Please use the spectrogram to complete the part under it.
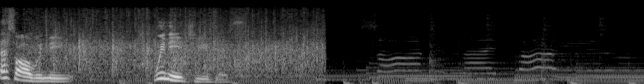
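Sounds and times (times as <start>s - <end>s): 
speech: 0.0s - 0.8s, 1.5s - 2.4s
audience clapping at a preacher's request: 0.0s - 3.3s
soft sustained organ-like music: 0.0s - 3.3s.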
